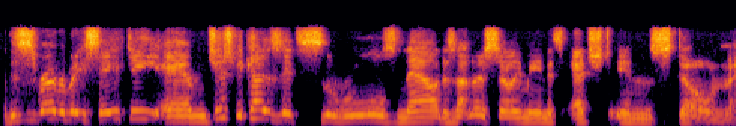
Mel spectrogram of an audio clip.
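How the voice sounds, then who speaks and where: Halting male podcast co-host, very dry sound. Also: medium pitch, a bit bright, dry recording. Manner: halting, repeats and rephrases himself as he goes. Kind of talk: casual podcast chat.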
